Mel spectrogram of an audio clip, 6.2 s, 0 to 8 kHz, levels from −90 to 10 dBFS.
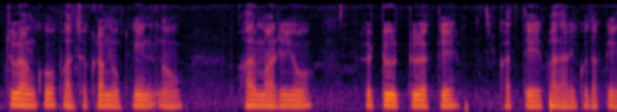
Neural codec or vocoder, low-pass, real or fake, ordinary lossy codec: codec, 16 kHz, 8 kbps, FunCodec, trained on LibriTTS, 25 frames a second; 7.2 kHz; fake; none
